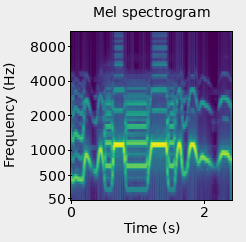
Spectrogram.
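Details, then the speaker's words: Minelab metal detector with huge monster coil, low gain, normal mode, near road, power lines and main feeders; wavering warbling tones sliding up and down with steady beeps, electrical interference noise across the whole spectrum. "yeah the whole spectrum is uh noisy listen to that I don't know if it's going to find a quiet spot or not"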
